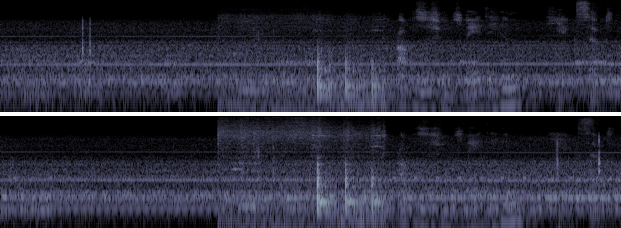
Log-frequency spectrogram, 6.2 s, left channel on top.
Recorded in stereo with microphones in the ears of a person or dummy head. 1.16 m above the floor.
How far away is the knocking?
About 2 m.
